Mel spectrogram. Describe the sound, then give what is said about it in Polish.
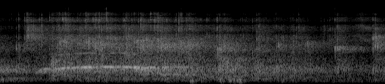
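A crowd applauds volunteers steadily for a few seconds, a dense, even patter of many hands clapping at a moderate level that thins slightly toward the end. No one speaks over it. “E, dla tych ochotników brawa.”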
